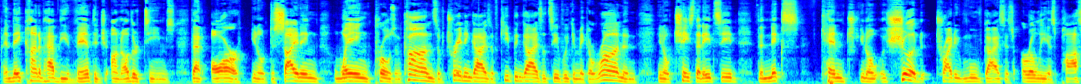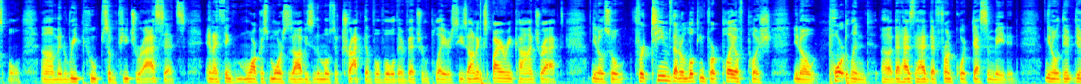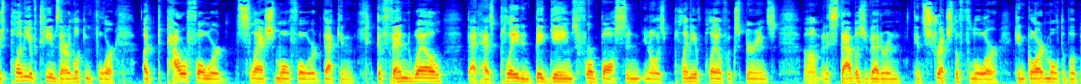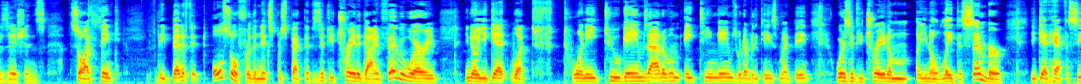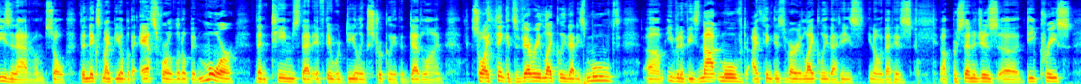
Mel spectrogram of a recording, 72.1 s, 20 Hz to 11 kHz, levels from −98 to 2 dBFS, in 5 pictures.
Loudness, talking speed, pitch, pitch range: -22 LUFS, 215 wpm, 125 Hz, 115-135 Hz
